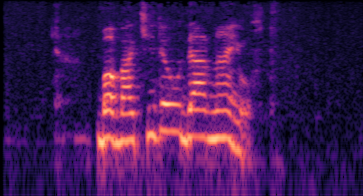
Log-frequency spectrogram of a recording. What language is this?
Persian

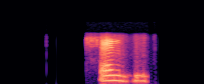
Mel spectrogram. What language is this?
Dogri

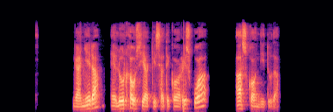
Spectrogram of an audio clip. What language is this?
Basque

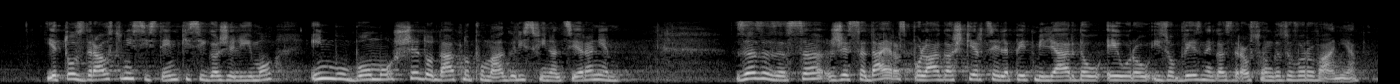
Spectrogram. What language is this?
Slovenian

